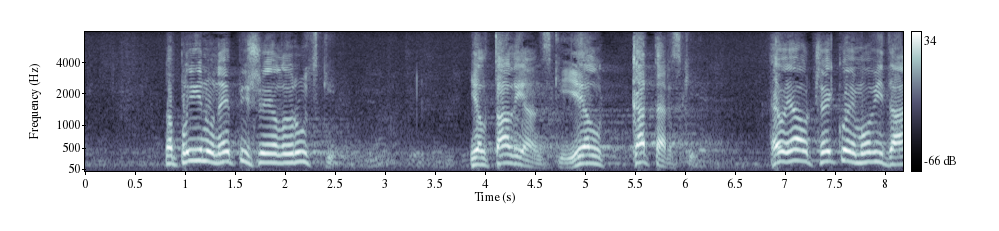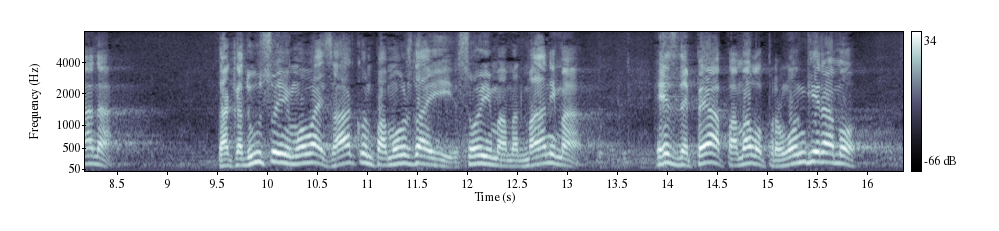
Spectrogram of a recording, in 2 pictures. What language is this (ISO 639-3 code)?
hrv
